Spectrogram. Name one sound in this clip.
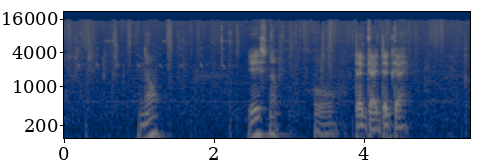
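A young man talks in short bursts into a microphone, close by.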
